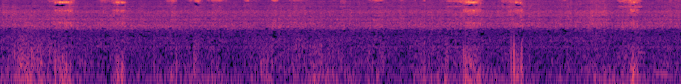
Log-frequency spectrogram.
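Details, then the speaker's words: Ultrasonic piezosurgery unit cutting bone during sinus window osteotomy: steady high-pitched hiss with brief louder scratchy bursts as the tip sweeps bone. "so I will use a little bit more aggressive tip something like a bone cutting uh like a bone saw type of tip"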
